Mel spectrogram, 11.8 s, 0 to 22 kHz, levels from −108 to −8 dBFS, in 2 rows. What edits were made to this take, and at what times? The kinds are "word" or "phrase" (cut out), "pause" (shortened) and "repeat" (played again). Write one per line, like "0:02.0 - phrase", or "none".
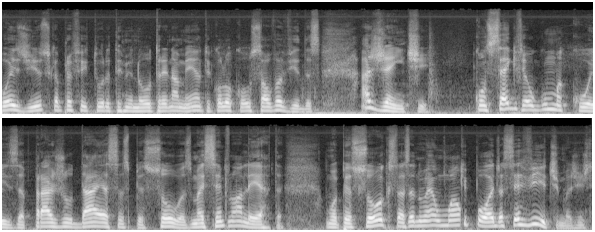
0:05.2 - word
0:08.2 - word
0:10.0 - phrase
0:10.5 - word
0:10.9 - word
